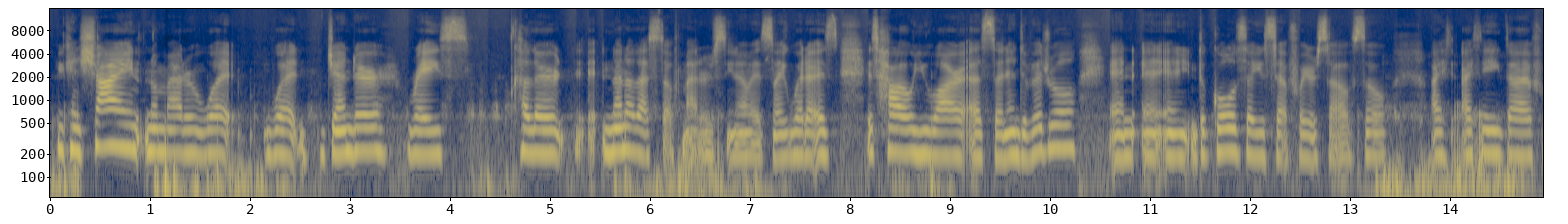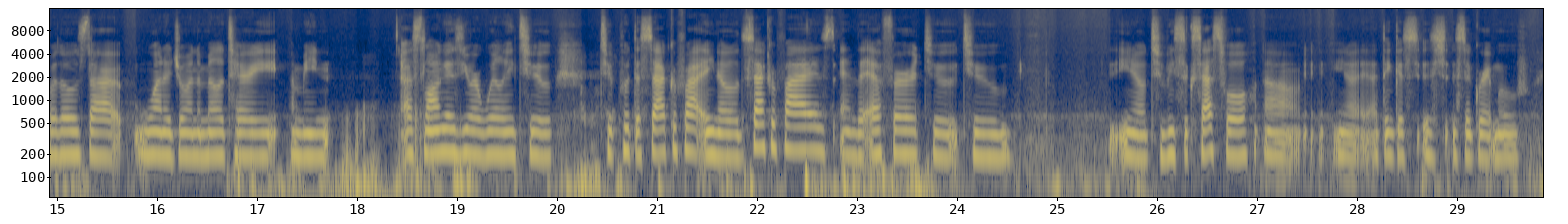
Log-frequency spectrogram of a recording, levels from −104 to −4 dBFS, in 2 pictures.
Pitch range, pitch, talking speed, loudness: 185-205 Hz, 195 Hz, 175 wpm, -32 LUFS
